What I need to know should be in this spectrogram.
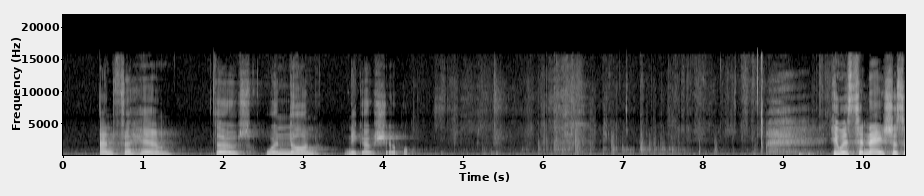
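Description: A woman speaks calmly into a microphone in a large hall.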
